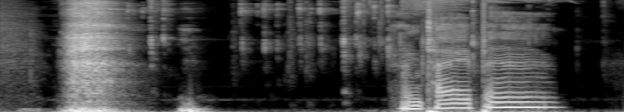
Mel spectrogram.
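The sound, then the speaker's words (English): A breathy exhale gives way to a quiet run of rapid, faint keyboard clicks as someone types the word "butt", before a voice breaks in with drawn-out vocal sounds. “I'm typing butt because I don't want to say bad words that will make Jesus cry.”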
